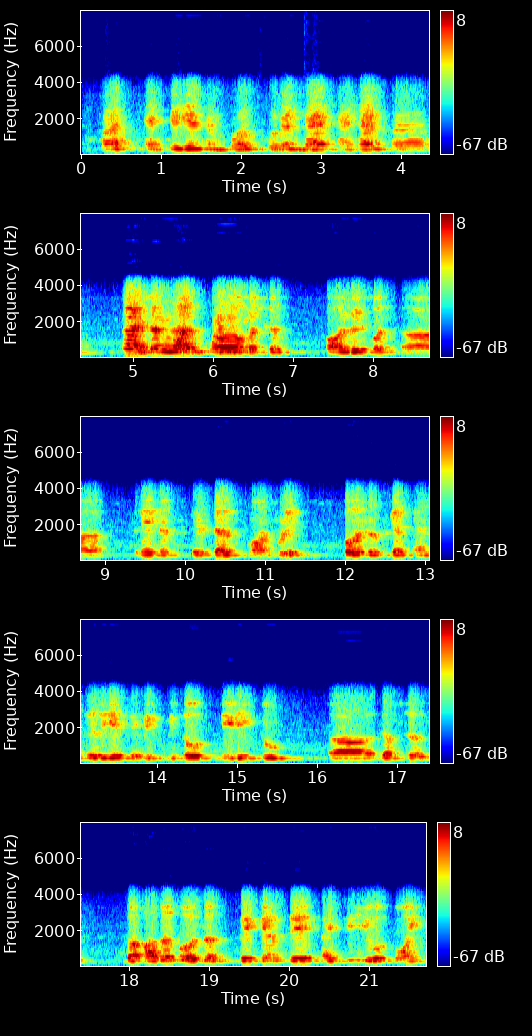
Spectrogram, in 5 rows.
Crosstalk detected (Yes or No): Yes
